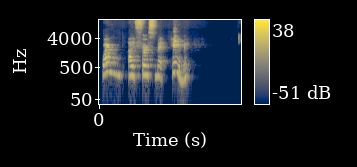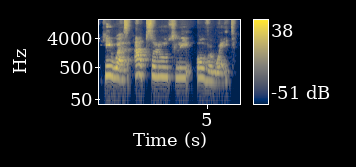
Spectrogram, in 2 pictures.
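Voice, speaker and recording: Her voice is high, expressive and slow: a Venezuelan wellness practitioner giving an earnest, impassioned talk about her views, repeating words as she gropes for phrasing. The low-quality recording has an echoey room.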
